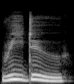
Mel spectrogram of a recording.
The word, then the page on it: redo: British English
